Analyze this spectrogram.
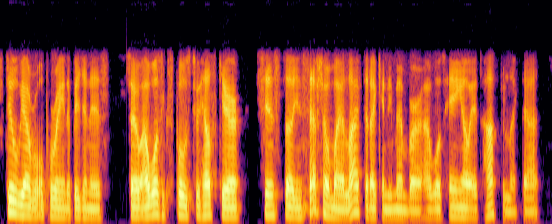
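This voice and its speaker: A man with a Korean accent speaks at a very fast pace. His pitch is medium, with ordinary variation. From South Korea. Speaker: tech company co-founder. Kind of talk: interview.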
